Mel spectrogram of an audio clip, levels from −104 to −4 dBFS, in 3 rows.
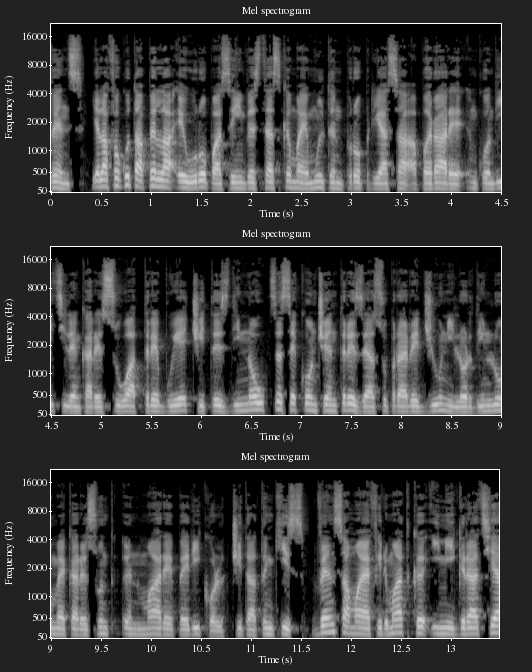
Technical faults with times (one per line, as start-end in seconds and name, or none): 0.00-13.49 noise suppressor applied to music or sounds
2.93-3.25 sound cut by the noise suppressor
4.13-4.31 sound cut by the noise suppressor
5.37-5.69 sound cut by the noise suppressor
